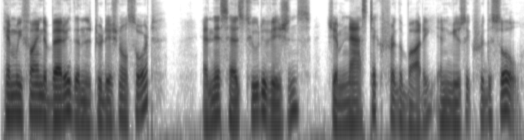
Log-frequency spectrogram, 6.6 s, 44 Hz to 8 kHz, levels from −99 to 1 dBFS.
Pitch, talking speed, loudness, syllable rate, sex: 100 Hz, 200 wpm, -23 LUFS, 5.8 syllables/s, male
